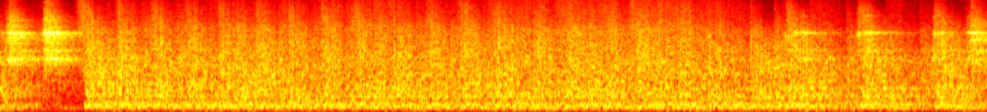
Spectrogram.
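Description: Dancers' feet stamp and shuffle on a hard floor.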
